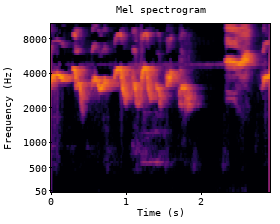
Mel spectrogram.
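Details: Oriental magpie-robin (Copsychus saularis) singing in the morning, a rich, varied run of sweet whistles and scratchy trills, a brief pause, then a high bright phrase; a decoy song used to provoke other magpie-robins to sing and to train young birds.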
